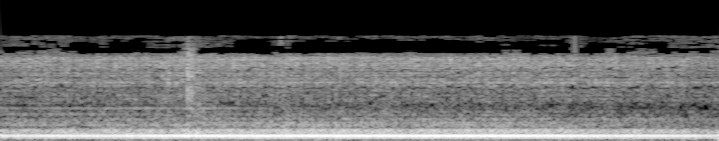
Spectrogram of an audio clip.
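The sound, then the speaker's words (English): A car engine runs steadily while motoring along a winding state road outside Charlottesville, Virginia, giving a constant low hum and drone at even loudness throughout, with no talk. “They're motoring, of course.”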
